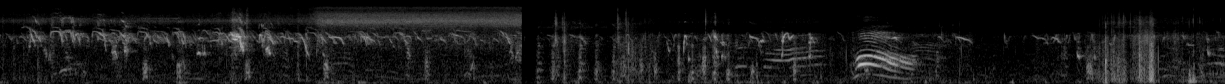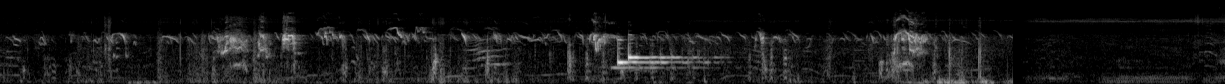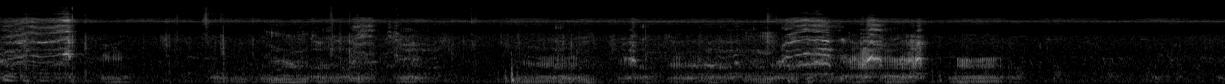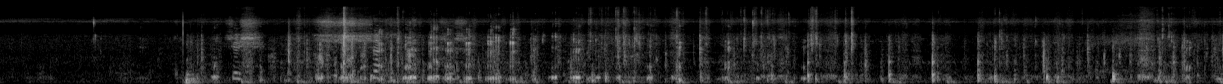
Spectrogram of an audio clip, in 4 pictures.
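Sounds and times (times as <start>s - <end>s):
chicks peeping: 0.0s - 8.5s, 9.3s - 22.4s
hens clucking: 0.4s - 8.4s, 38.7s - 48.9s.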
